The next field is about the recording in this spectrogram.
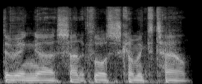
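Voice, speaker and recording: A man's voice: low-pitched, flat delivery, fairly quick, sharp tone. A man chatting casually on radio as a stand-in DJ.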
